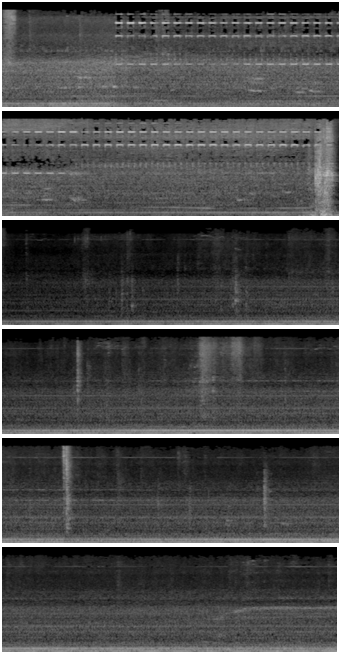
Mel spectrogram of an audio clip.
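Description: Train door-closing warning beeps, repeated rapidly for several seconds, ending in a loud thud as the doors shut. Then the train's steady low hum, growing louder as it gets under way.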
